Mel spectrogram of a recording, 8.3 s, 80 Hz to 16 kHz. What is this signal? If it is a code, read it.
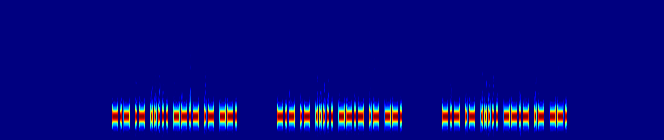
Morse code, heard as a keyed tone, about 52 wpm, 700 Hz. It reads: KA5QAG KA5QAG KA5QAG
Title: USA Call Signs - 6 Characters - Repeated 3x - 50wpm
